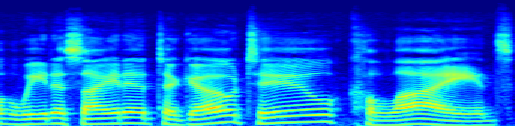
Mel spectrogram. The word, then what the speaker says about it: Clyde's: got the name wrong instead of saying collides I kept on calling it Glades which oh I still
